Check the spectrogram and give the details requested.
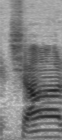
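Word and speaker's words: char: उसके बाद जो डेटा टाइप है वो है चार या कार। मैं इसको चार प्रोनाउंस करूंगा ट्यूटोरियल्स के दौरान में।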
